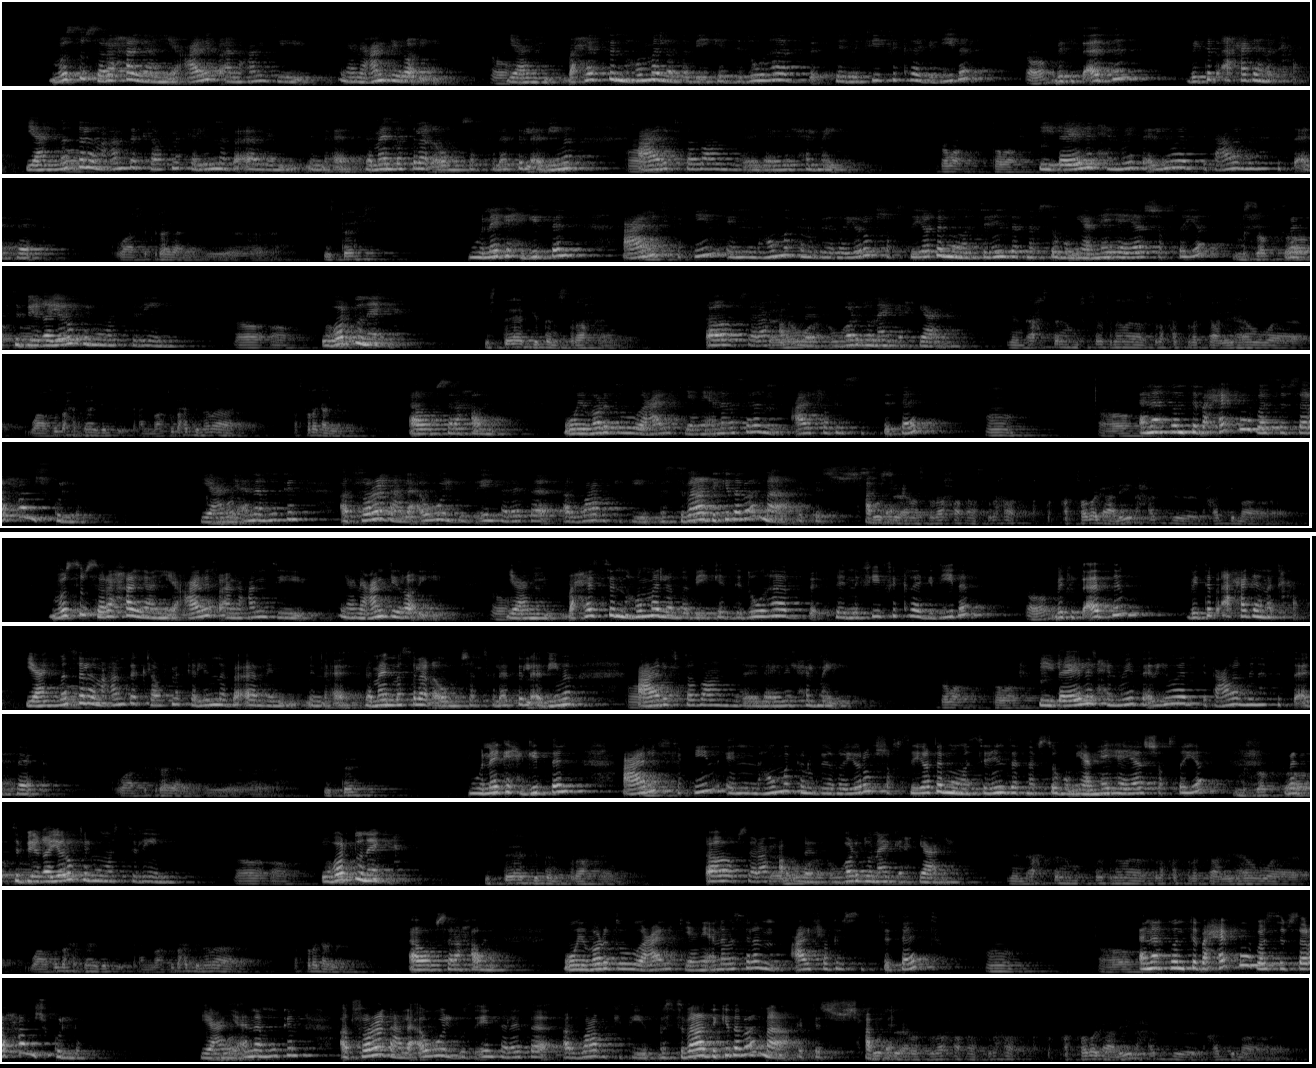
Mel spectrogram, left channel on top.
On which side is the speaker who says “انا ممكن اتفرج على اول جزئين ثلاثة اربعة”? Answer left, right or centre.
Right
